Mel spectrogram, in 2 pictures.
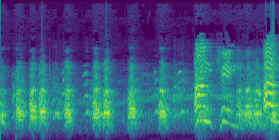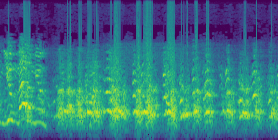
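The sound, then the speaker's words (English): A malamute sled dog, King, the Eskimo lead dog of the show The Challenge of the Yukon, barks and yips excitedly in a rapid, continuous string of loud calls, with high yelps rising over the steady barking and a brief voice heard partway through. “Malamute! The Wonder Dog King, swiftest and strongest of Eskimo lead dogs, blazes the trail through storm and snow for Sergeant Preston as he meets the Challenge of the Yukon.”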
